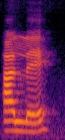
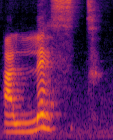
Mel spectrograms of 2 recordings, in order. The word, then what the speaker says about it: à l'est: Because here, it's not the verb to be, it means east. So it's got a different pronunciation, okay? So, il est arrivé à l'est, and you pronounce the T as well.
